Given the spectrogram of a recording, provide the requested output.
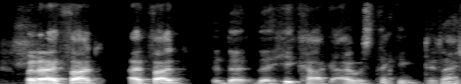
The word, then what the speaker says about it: Heacock: But I thought that the Heacock, I was thinking, did I say that right? Because I thought I had is right. Okay, good. Rhymes with peacock.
